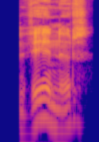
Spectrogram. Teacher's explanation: En vinner, la i es abierta pero larga. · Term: i abierta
